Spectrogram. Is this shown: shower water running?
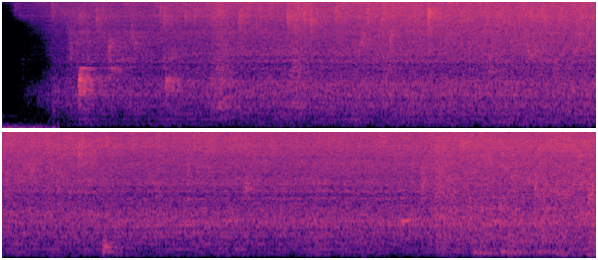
yes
